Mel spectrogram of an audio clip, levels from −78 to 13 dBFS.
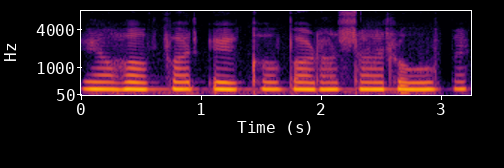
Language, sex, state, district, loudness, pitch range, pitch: Hindi, female, Madhya Pradesh, Bhopal, -12 LUFS, 240-245 Hz, 245 Hz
